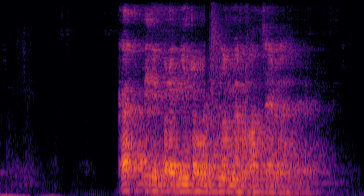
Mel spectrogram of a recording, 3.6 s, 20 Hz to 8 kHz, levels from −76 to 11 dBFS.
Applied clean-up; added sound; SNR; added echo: neural separator model SepFormer DNS4.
